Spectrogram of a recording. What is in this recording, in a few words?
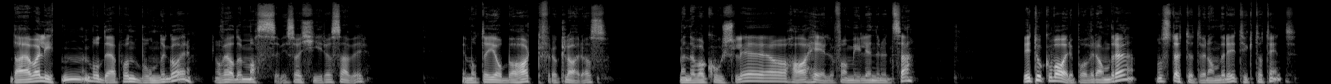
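no dub man, Norwegian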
